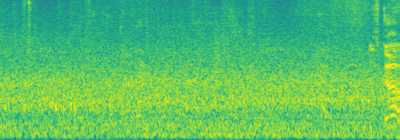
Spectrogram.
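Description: Steady outdoor background noise, strongest as a low rumble, with faint voices in it; a single spoken "good" comes at the very end.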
